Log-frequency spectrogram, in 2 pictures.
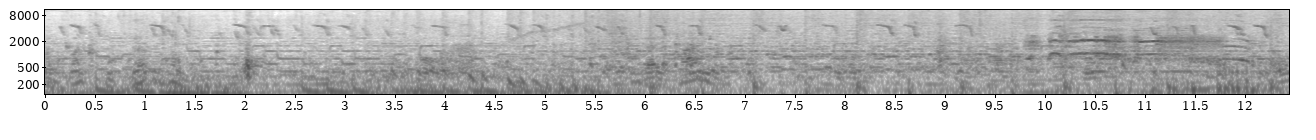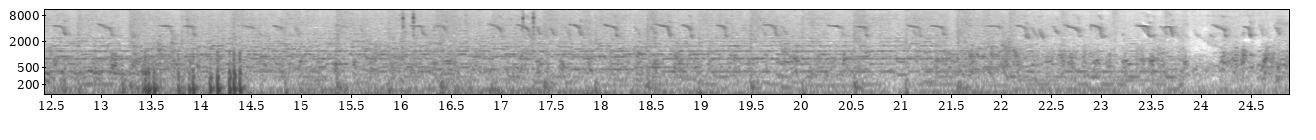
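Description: Farm chickens cluck steadily and roosters crow now and then in a Vietnamese village yard, a dense, continuous chorus of hens at close to middle distance with no talk over it.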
